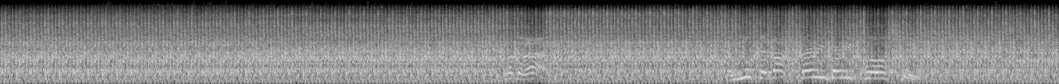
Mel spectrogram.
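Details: Land Rover 300Tdi diesel idling loud and rough, hard to start, cheap parts suspected; steady chuff about twice a second under the clatter; owner believes the chuffing comes from the glow plugs, hopes the seats are good.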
